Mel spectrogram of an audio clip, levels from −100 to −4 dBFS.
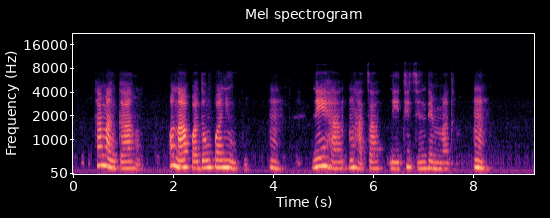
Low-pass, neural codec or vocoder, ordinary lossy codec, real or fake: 7.2 kHz; none; Opus, 16 kbps; real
